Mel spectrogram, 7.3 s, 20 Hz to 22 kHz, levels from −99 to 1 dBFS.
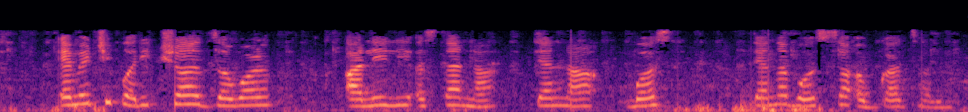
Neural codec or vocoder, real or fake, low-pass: none; real; 7.2 kHz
